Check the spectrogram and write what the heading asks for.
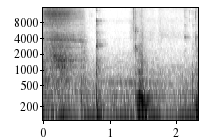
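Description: Faint handling noises as a hand reaches for a small glass jar on a wooden table: a soft rustle at the start, then a couple of light knocks, over a steady low hum.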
